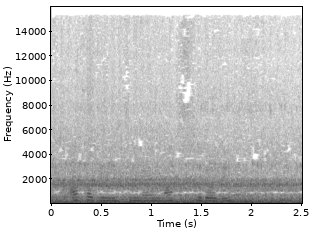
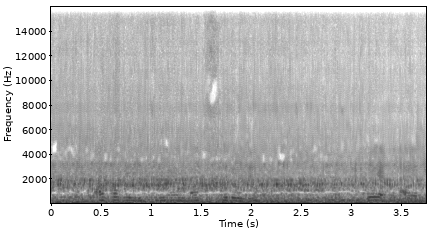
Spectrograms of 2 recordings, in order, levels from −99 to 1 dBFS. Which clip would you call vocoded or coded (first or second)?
second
